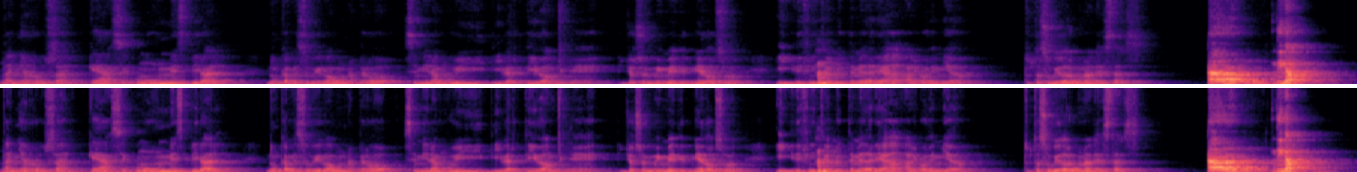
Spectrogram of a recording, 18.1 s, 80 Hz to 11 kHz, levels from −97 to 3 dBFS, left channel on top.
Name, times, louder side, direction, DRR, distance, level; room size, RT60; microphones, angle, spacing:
voice 1, 0.0-3.0 3.5-7.9 8.3-9.8 10.3-12.9 13.6-15.1, right 2 dB, 90° right, 4 dB, 0.7 m, -39 dB
voice 2, 16.1-17.2, right 1 dB, 25° right, 0 dB, 0.7 m, -23 dB
10.0 x 5.4 x 2.6 m, 1.2 s
head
